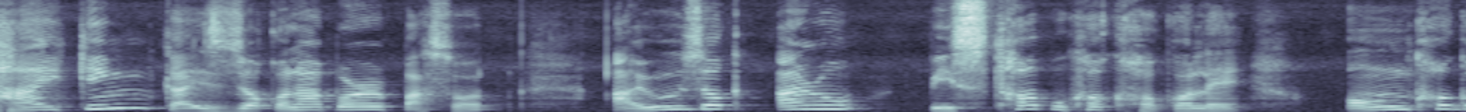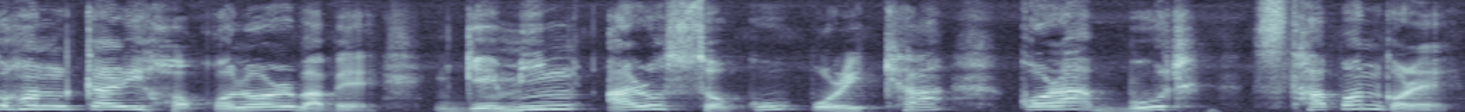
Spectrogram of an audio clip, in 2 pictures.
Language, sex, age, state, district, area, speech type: Assamese, male, 30-45, Assam, Golaghat, urban, read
